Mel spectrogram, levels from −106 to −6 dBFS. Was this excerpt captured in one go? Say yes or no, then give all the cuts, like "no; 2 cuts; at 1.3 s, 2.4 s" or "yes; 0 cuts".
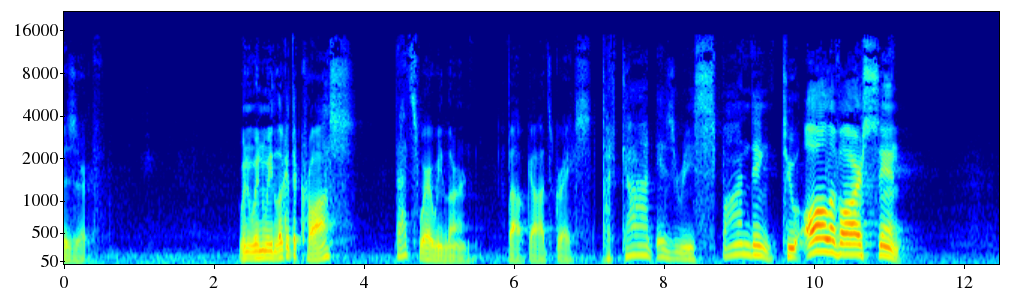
no; 2 cuts; at 7.1 s, 9.5 s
